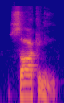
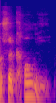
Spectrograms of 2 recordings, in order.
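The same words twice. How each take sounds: First: Saucony said SOCK-uh-nee, stress up front; regional pronunciation. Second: Saucony said suh-KOH-nee, stress in the middle; alternate regional pronunciation. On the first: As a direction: stress the first syllable of Saucony, short middle vowel. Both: Shown as a demonstration. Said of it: "depending where you're from".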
